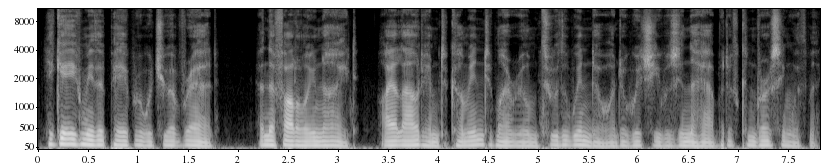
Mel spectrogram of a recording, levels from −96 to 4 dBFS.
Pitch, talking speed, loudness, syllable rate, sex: 95 Hz, 270 wpm, -19 LUFS, 6.4 syllables/s, male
